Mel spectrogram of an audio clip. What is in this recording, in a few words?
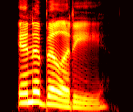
"inability", English word; 3000 words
